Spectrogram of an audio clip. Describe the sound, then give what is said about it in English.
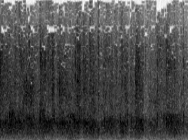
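Audience applause thanking the event helpers: dense, steady clapping from many hands that holds at an even level for the whole stretch, with no talking over it. “You all clap for us, so please clap for them just so that they know.”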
